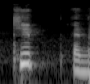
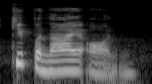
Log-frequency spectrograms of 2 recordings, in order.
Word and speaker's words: keep an eye on: Keep on eye 하지 마시오. on 말고요. 앞에 발음이 on 하면 뒤도 on이 돼버리니까 그냥 n으로 n 자생하시면 돼요. keep an, keep an. 빨리 말할 때 keep an eye on, keep an eye on.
